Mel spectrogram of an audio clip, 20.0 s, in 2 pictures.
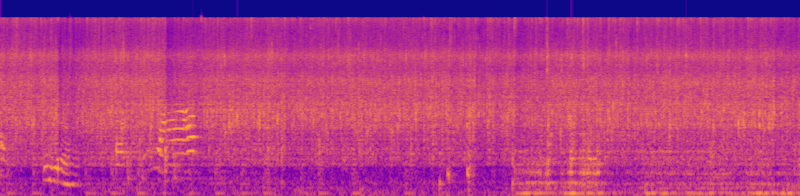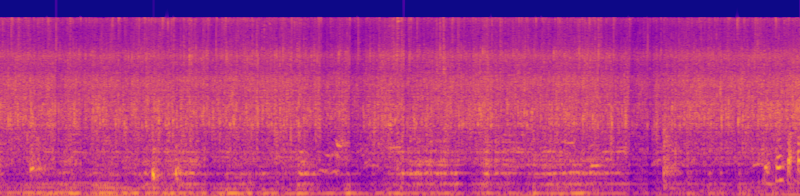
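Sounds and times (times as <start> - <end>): chicken deep-frying in hot oil: 0.0 - 20.0
low rumble: 6.0 - 20.0.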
